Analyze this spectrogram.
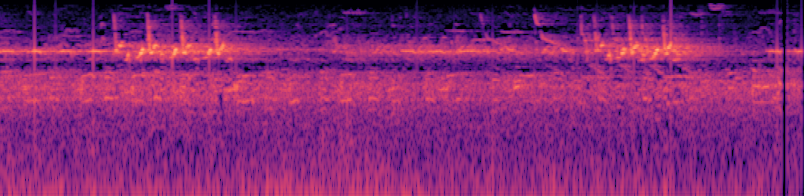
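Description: Eagles calling at the nest: high, thin chittering and peeping, louder in bursts about a second and a half in and again near the end, with scattered light clicks.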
